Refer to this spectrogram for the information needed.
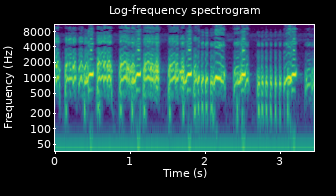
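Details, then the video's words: White-breasted waterhen, played to draw birds into traps in the 2020 season. Raspy, rhythmic croaks in close bursts, each burst ending in a brief rising twist, with faint low clucks between. "Tiếng Quốc Bẫy"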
